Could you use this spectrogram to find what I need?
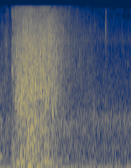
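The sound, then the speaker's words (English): A loud, hissing rush of water as a truck drives through a puddle, splashing dirty water onto a man, then fades within half a second into a quiet, low rumble. “Just then, a truck drove through a puddle, splashing him with dirty water.”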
